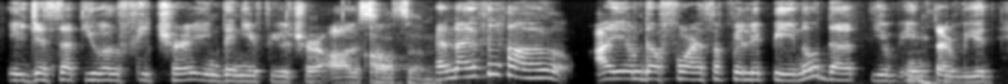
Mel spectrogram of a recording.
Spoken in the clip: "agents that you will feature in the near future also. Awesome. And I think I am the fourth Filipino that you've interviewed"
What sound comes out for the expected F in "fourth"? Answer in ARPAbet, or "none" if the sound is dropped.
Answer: F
